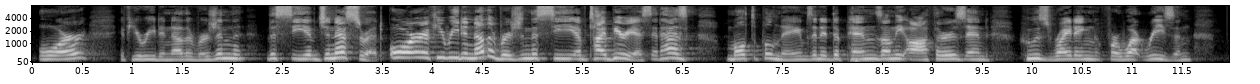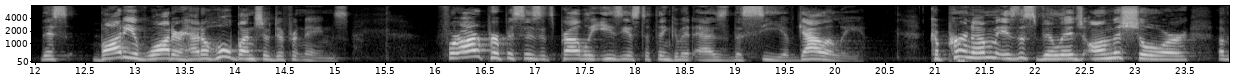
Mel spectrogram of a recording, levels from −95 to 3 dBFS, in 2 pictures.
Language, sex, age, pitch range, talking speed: English, male, 30-49, 185-245 Hz, 175 wpm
